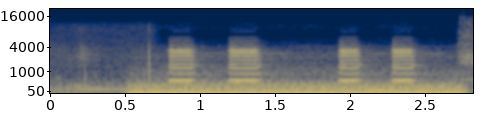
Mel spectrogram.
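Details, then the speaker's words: 2023 Honda CR-V after fitting an aftermarket Wolo low-tone horn, recorded from inside another vehicle: four short blasts of a deep two-note horn stand out clearly over idling traffic; the horn sounds full and healthy. "So I also made a recording from within another vehicle so that you could hear how the CR-V horn sounds before and after this modification. So here it is before, and here it is after."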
